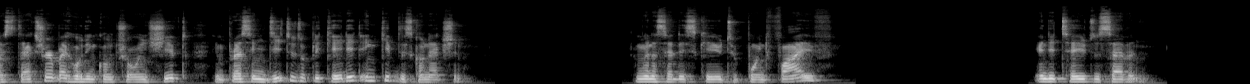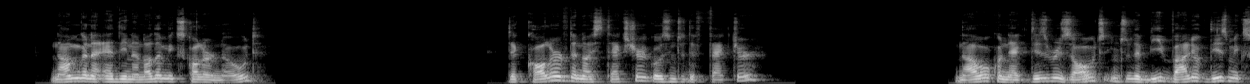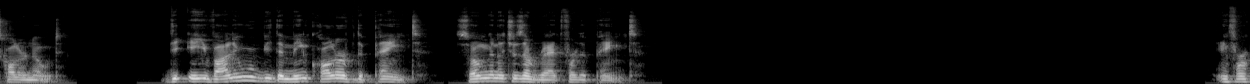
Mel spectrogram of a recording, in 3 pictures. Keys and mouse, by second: 2.4 ctrl+shift+d, 7.2-9.0 drag, 10.2-11.6 drag, 13.4 shift+a, 19.2-21.1 drag, 23.3-24.4 drag, 35.5 KP_0, 35.8 KP_0.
